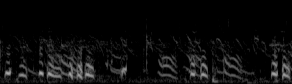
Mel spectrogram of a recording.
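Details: Teetar (francolin) chicks peeping in quick bursts, clear downslurred chirps clustered in groups of three or four with short pauses between, a few softer overlapping peeps in the background.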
